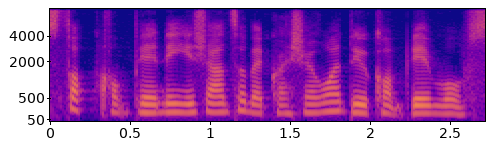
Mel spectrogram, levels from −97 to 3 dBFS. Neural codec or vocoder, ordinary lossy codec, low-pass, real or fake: codec, 16 kHz, 1 kbps, FunCodec, trained on LibriTTS, 50 frames a second; none; none; fake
